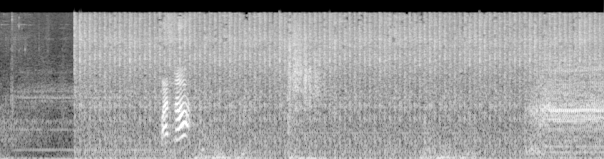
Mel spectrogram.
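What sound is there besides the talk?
gunfire in a Siren Head video game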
